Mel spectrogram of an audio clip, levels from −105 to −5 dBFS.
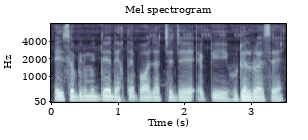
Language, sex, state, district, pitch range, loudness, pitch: Bengali, male, Assam, Hailakandi, 100-115 Hz, -18 LUFS, 105 Hz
